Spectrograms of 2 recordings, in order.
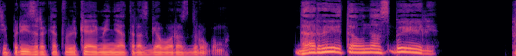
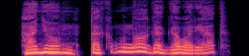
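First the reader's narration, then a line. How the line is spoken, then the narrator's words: Sigh. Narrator (Russian): вздохнул второй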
